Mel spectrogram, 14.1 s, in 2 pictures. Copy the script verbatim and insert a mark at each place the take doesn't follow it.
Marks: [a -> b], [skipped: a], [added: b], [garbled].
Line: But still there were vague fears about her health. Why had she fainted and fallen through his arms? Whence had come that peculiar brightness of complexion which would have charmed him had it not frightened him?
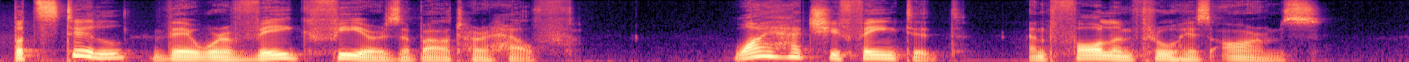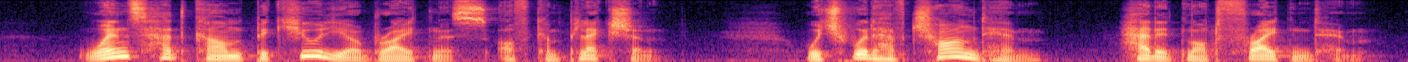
But still there were vague fears about her health. Why had she fainted and fallen through his arms? Whence had come [skipped: that] peculiar brightness of complexion which would have charmed him had it not frightened him?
